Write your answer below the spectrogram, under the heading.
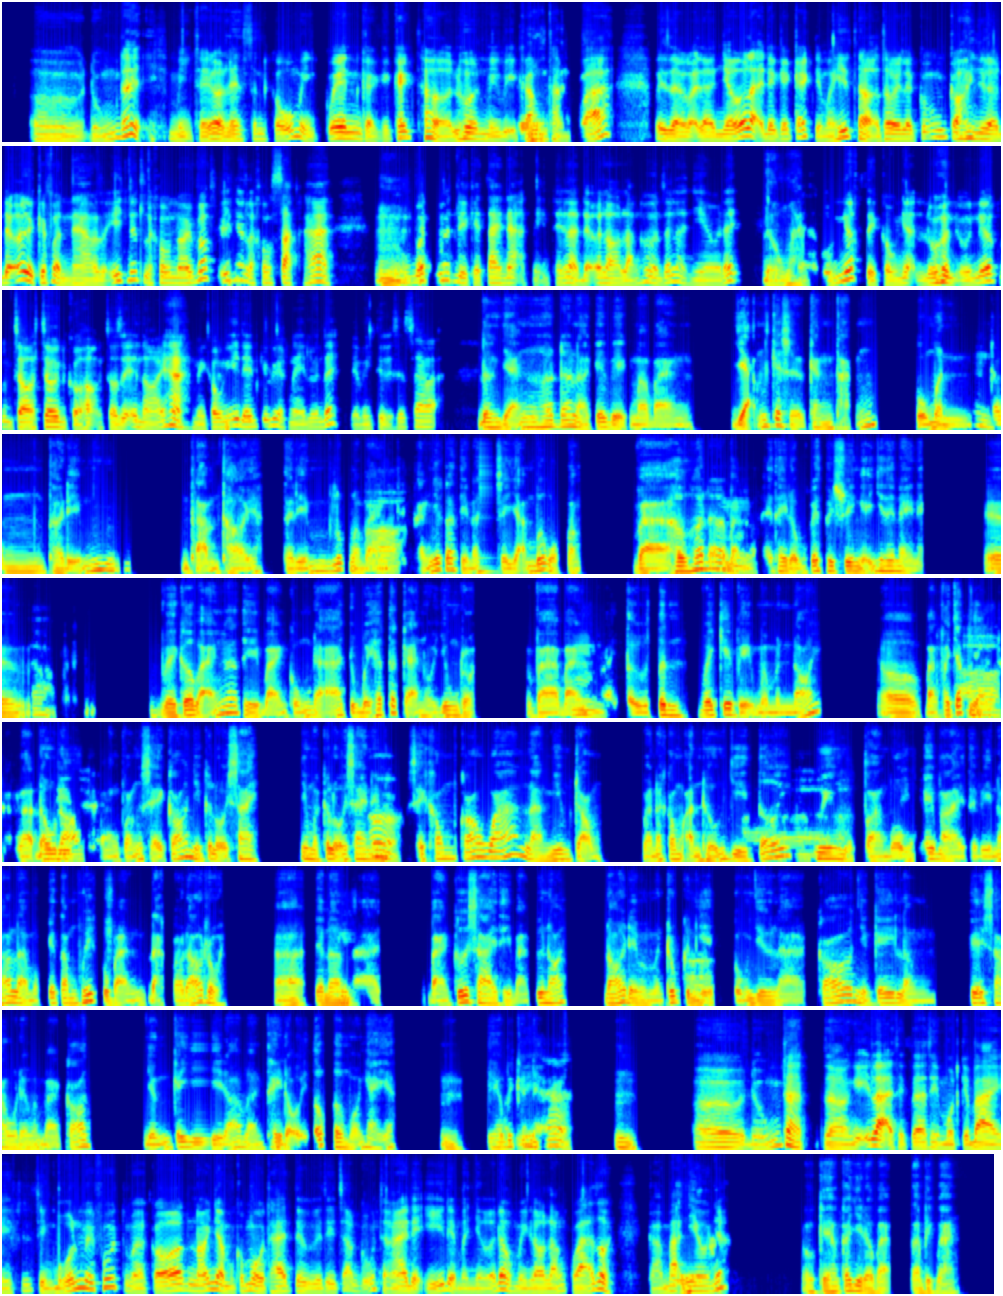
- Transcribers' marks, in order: laughing while speaking: "thở luôn"; other background noise; tapping; laughing while speaking: "coi như"; laughing while speaking: "luôn"
- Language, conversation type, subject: Vietnamese, advice, Làm sao để bớt lo lắng khi phải nói trước một nhóm người?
